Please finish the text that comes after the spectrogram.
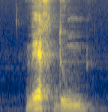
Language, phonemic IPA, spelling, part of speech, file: Dutch, /ˈwɛɣ.dun/, wegdoen, verb, Nl-wegdoen.ogg
- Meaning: to put away, to clear away, to get rid of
